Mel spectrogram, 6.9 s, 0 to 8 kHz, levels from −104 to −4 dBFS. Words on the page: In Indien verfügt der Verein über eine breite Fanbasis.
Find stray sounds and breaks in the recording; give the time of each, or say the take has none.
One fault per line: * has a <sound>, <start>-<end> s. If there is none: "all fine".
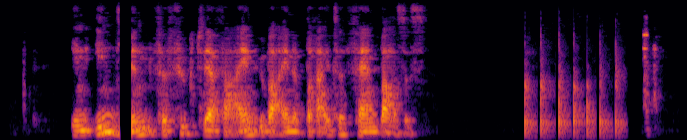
* has a dropout, 1.2-1.3 s
* has a thud, 5.2-6.3 s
